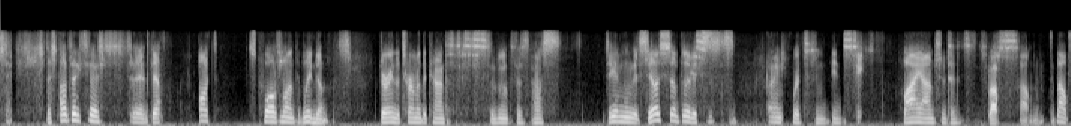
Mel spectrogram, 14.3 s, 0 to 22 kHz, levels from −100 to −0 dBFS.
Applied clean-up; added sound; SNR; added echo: neural diffusion model UNIVERSE++.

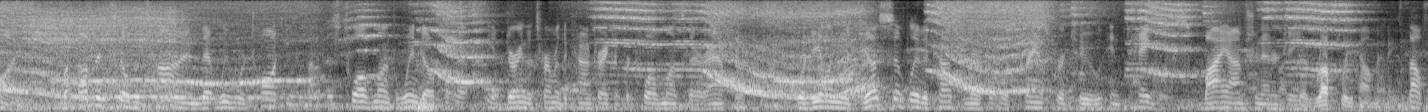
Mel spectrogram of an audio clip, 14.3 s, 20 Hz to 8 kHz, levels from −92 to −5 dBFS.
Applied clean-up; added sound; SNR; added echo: none; Drill; -3 dB; none.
